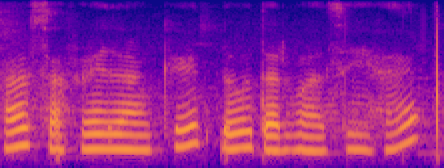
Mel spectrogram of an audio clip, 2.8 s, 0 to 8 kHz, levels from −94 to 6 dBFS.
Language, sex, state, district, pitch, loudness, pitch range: Hindi, female, Karnataka, Koppal, 235 Hz, -22 LUFS, 225-270 Hz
